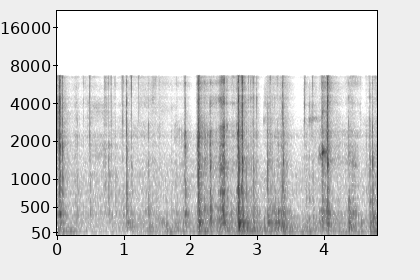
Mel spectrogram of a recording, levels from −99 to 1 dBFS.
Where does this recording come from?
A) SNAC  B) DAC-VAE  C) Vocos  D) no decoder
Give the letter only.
B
